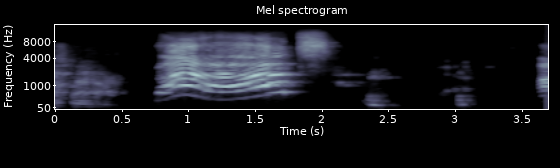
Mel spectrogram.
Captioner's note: chuckles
